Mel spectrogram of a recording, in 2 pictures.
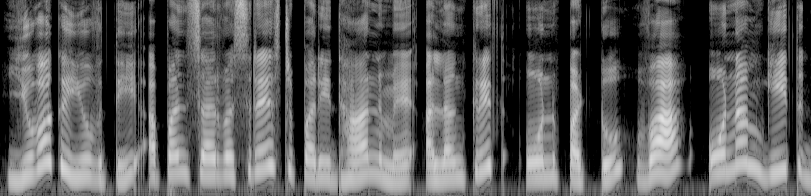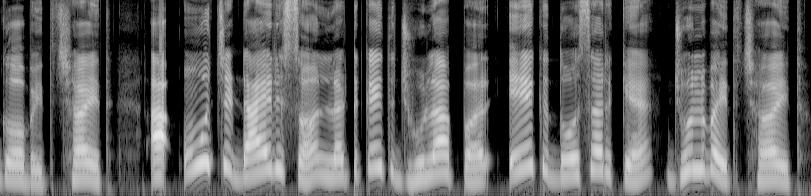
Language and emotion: Maithili, neutral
